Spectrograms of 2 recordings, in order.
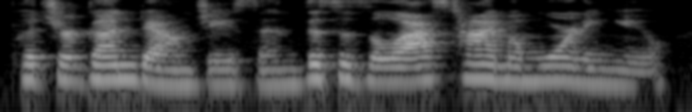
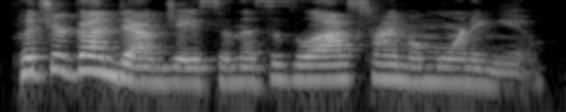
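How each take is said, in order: First: Louder, a stern warning; firm command. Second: Barked command. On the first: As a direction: order him to drop it. Officer warning armed boy. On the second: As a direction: shout the final warning at him. Officer warning, chapter repeat. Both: A narrator's reading.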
